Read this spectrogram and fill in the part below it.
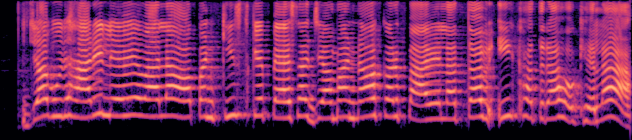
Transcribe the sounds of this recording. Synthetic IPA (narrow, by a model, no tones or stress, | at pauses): d͡ʒəbʊd̪ʱaːɾileːweʋaːlaəpənkist̪kepɛːsad͡ʒəmanəkəɾpaːʋelat̪əbikʰət̪ɾaɦokʰela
